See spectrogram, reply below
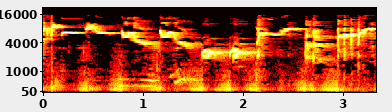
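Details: Chestnut-capped thrush singing high sliding whistles that descend in steps, a few lower notes, then bright rising phrases, a faint low hum underneath.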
